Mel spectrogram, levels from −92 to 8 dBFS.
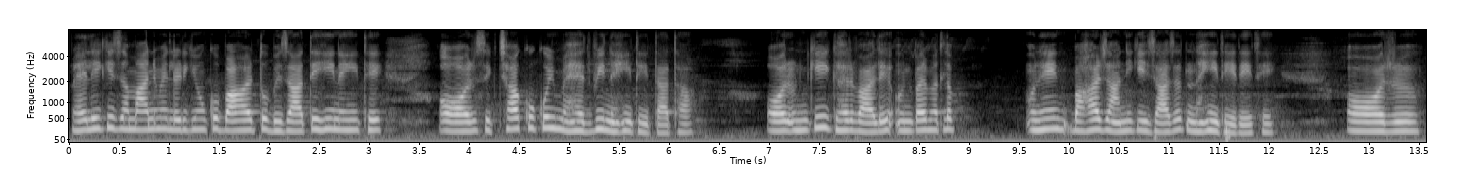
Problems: constant background noise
